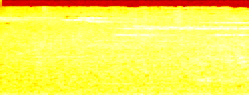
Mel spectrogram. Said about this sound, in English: That is the sound of traffic on the embankment. Black cabs, London sightseeing buses, white vans.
